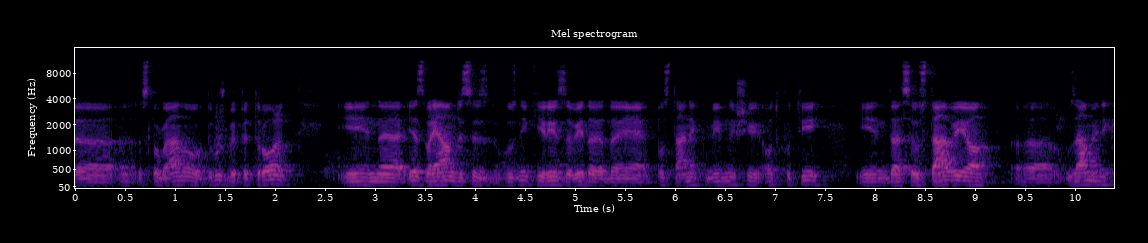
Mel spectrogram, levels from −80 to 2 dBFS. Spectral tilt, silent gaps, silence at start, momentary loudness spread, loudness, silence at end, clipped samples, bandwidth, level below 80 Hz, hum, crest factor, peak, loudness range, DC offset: -3 dB/octave; none; 0 s; 10 LU; -45 LUFS; 0 s; under 0.1%; 11.5 kHz; -78 dBFS; none; 22 dB; -24 dBFS; 3 LU; under 0.1%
